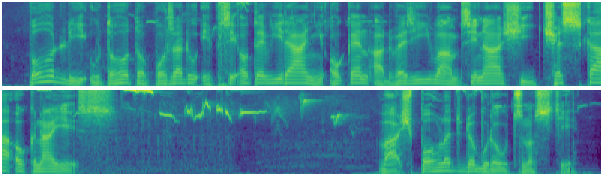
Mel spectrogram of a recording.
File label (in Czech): Reklama na okna; JIS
